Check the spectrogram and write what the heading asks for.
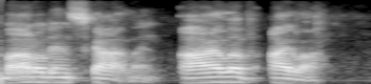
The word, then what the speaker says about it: Islay: in scotland i love isla looks like islay but they pronounce it isla yeah i'm like you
